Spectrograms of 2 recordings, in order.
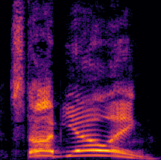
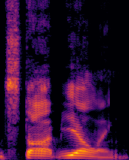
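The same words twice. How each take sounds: First: High, loud mock parent yell; a hammed-up parent's yell, high and loud. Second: Said in the usual way. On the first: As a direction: play the frazzled parent shouting back. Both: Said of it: "when parents yell at their children".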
